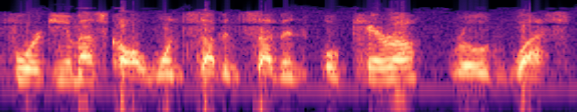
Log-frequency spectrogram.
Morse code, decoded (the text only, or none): none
